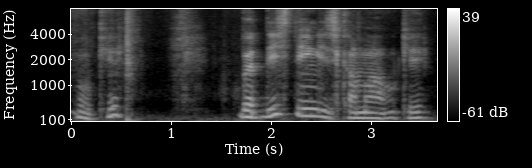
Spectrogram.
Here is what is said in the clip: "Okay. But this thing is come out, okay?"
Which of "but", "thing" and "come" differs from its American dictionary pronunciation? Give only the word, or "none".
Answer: thing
